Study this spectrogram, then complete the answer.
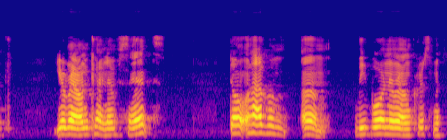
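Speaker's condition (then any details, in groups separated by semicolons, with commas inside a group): Brain injury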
